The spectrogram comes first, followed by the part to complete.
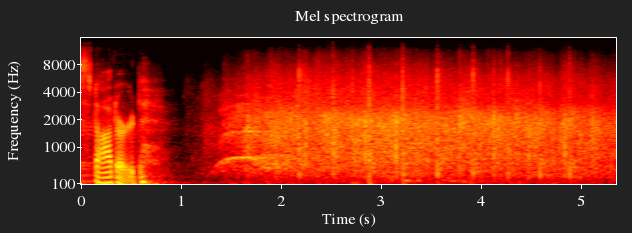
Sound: audience applauds

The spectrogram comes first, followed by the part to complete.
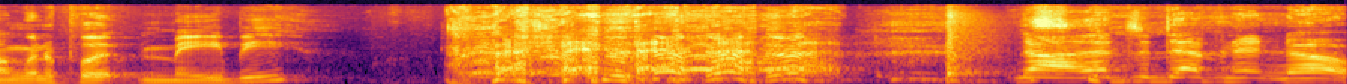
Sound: laughing

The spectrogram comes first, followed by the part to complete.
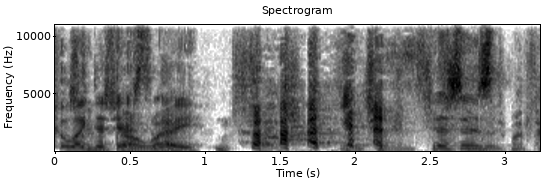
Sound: laughing

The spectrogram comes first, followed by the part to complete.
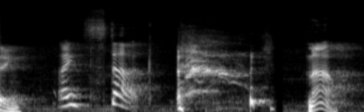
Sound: laughing

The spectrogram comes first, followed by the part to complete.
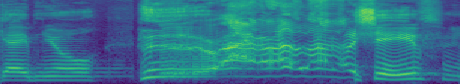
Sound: murloc sounds

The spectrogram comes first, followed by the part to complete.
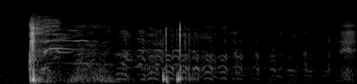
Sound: laughs

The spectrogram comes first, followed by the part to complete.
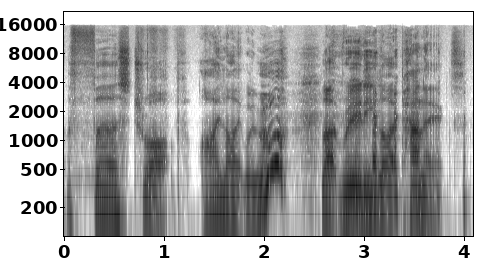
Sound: laughing; Romesh gasping

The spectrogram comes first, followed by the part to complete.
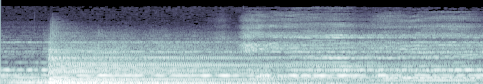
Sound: none

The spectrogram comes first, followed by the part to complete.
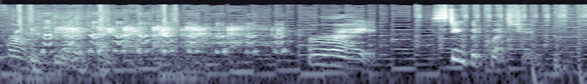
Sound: laughter

